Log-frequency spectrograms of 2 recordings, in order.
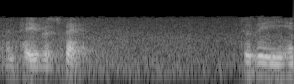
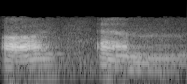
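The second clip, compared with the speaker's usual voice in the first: "I", a long pause, then "am" falling lower; pause between I and am; 3 semitones lower than usual. Shown as a demonstration. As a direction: split "I" and "am" with a clear, deliberate gap. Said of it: "A distinct pause".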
